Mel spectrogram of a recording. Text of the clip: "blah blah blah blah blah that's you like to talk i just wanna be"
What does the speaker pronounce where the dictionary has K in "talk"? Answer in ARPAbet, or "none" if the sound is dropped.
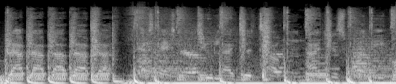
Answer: none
